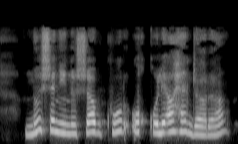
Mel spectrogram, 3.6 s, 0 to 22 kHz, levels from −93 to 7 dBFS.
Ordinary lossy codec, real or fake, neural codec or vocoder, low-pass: MP3, 48 kbps; fake; codec, 24 kHz, 1.2 kbps, DualCodec; 10.8 kHz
